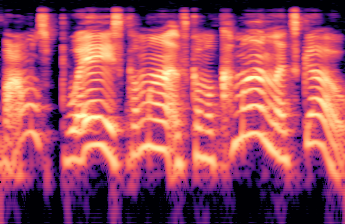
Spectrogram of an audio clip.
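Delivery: high, loud, whiny voice. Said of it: "a little whiny thing to say".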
